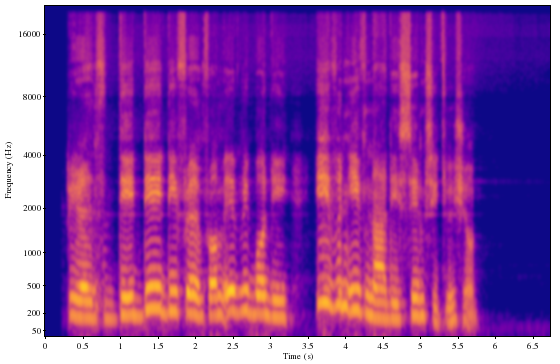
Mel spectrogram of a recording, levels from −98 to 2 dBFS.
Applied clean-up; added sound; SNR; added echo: neural mask model DeepFilterNet 3.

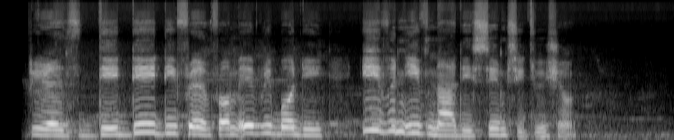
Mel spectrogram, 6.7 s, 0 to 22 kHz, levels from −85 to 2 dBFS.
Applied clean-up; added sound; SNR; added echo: none; none; none; none.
